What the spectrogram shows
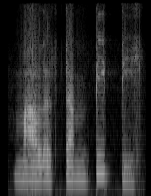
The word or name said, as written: Mala tampipi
